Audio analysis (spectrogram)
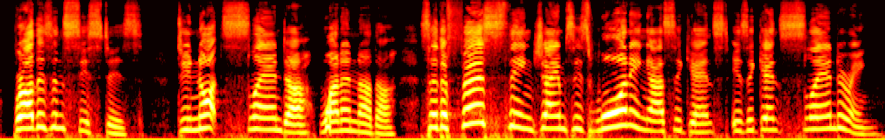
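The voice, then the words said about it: Australian accent. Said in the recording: “I say Greek words with an Aussie accent.”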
